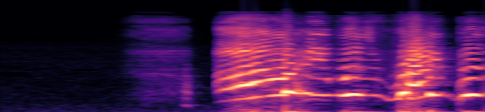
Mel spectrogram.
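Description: A loud, high-pitched voice crying out in long cries whose pitch slides up and down, starting about a second in after a moment of silence.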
